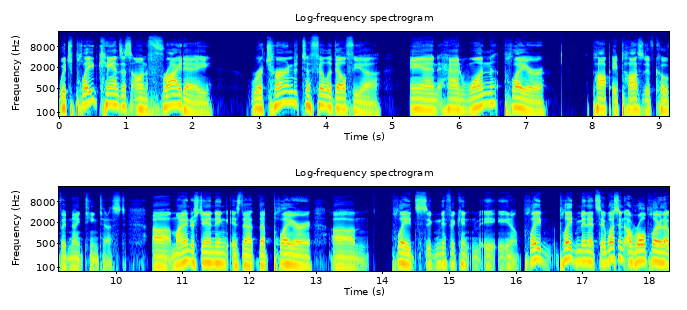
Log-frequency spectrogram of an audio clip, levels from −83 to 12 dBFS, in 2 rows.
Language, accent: English, American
